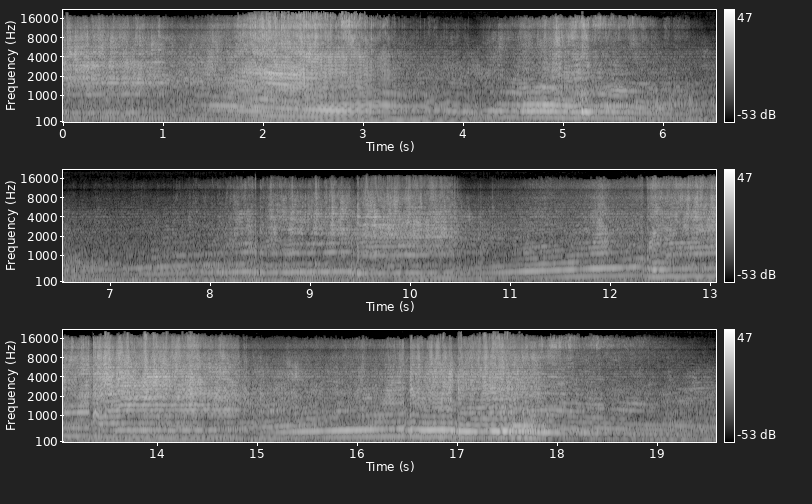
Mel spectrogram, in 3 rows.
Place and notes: {
  "title": "Donington Park Circuit, Derby, United Kingdom - british motorcycle grand prix 2007 ... motogp practice 1 ...",
  "date": "2007-06-22 10:10:00",
  "description": "british motorcycle grand prix 2007 ... motogp practice 1 ... one point stereo mic to mini disk ...",
  "latitude": "52.83",
  "longitude": "-1.38",
  "altitude": "94",
  "timezone": "Europe/London"
}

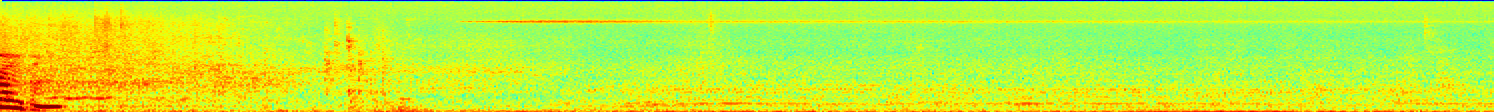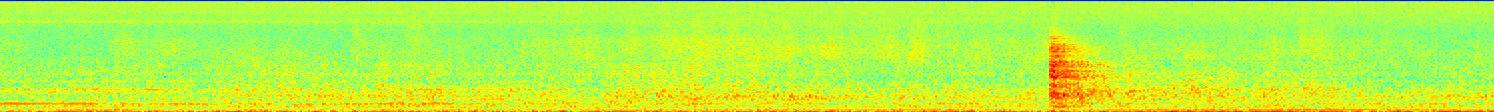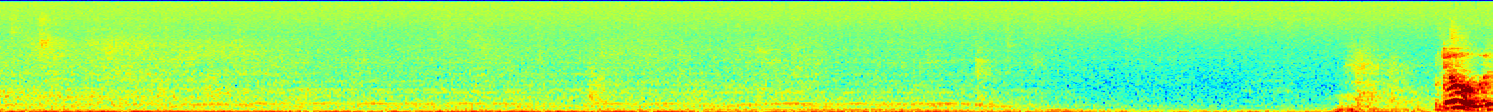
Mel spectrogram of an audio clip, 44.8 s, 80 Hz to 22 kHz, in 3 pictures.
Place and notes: {
  "title": "Whitby, UK - West Cliff Lift",
  "date": "2015-09-03 10:15:00",
  "description": "Going down in the lift ... lavaliers clipped to baseball cap ...",
  "latitude": "54.49",
  "longitude": "-0.62",
  "altitude": "33",
  "timezone": "Europe/London"
}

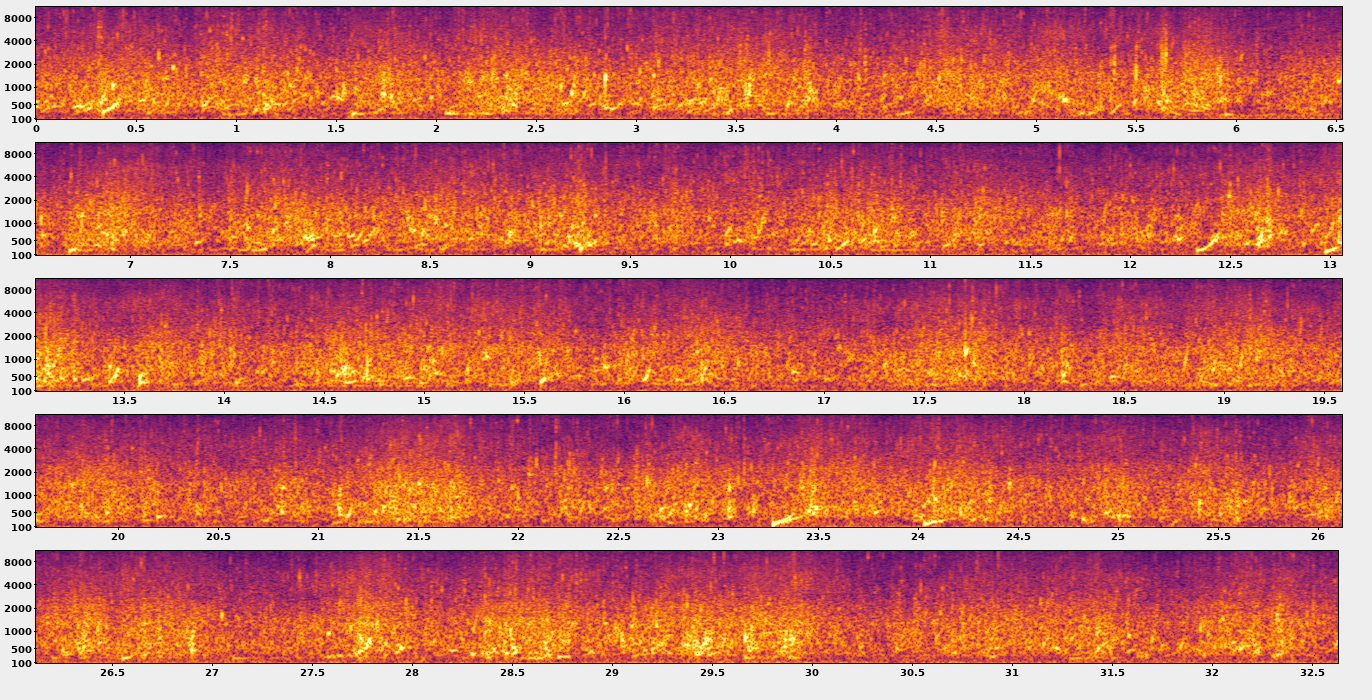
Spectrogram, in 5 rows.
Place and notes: {
  "title": "Maintenon, France - Guéreau river",
  "date": "2016-12-29 15:30:00",
  "description": "The Guéreau river flowing quietly during winter times.",
  "latitude": "48.59",
  "longitude": "1.58",
  "altitude": "99",
  "timezone": "GMT+1"
}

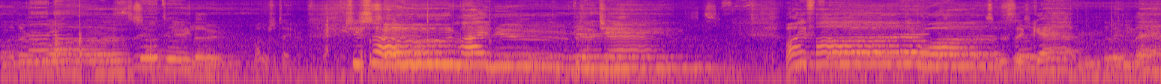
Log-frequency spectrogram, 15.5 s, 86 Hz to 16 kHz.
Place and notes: {
  "title": "Ha-Neviim St, Jerusalem, Israël - Rooftop singings, a jewish song and late night encounters",
  "date": "2014-01-27 23:39:00",
  "description": "Late night singing with some other travelers on the rooftop of Abraham Hostel; some classics, a jewish song and late night encounters. (Recorded with Zoom 4HN)",
  "latitude": "31.78",
  "longitude": "35.22",
  "altitude": "815",
  "timezone": "Asia/Jerusalem"
}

